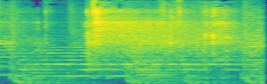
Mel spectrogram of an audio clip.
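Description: Background music with sustained tones and a steady low beat; about two-thirds of a second in, a single sharp crack cuts through it and fades quickly.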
